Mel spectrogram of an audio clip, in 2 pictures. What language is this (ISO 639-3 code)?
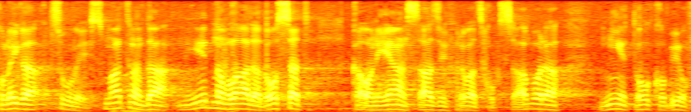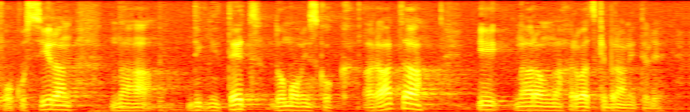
hrv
